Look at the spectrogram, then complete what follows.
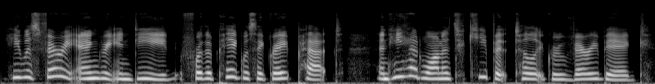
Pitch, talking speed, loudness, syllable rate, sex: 270 Hz, 220 wpm, -17 LUFS, 5.0 syllables/s, female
